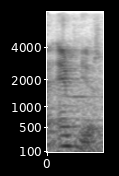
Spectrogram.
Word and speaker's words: Emphair: MP Hair diye mi telaffuz ediliyor? MP Hair mı deniyor? Amp Clinics. Amp Clinics'in içerisinde Amp Hair. Amp Hair. Aynen.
